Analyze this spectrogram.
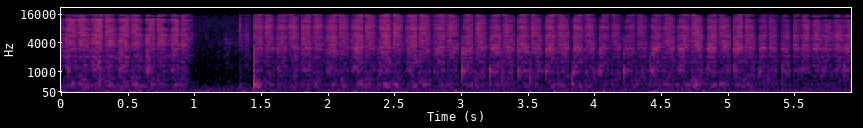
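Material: Paper.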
